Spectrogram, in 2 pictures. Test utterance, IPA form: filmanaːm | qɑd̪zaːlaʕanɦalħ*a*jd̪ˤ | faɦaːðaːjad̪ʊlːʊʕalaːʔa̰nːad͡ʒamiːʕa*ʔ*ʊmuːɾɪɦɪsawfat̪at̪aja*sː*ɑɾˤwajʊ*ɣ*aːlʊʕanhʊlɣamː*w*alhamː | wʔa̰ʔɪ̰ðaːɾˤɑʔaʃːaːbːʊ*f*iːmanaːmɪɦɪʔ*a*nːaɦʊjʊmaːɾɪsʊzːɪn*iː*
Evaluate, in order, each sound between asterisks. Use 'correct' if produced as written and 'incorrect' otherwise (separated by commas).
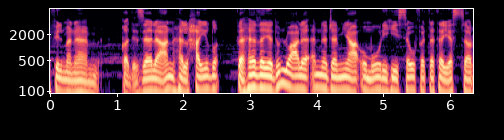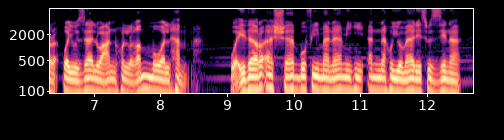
incorrect, correct, correct, incorrect, correct, correct, correct, incorrect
